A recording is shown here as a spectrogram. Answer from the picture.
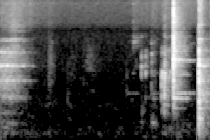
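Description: A quick swig of water, heard as a few sharp clinks and knocks of a glass being handled and set down after a short silence. Nobody speaks.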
